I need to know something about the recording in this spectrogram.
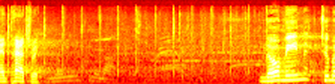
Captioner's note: crowd cheering and applauding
